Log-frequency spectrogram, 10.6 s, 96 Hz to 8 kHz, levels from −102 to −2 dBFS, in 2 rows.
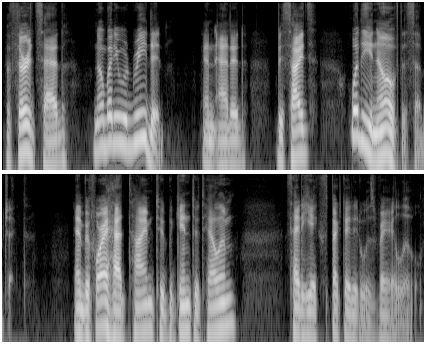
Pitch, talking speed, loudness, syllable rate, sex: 120 Hz, 195 wpm, -24 LUFS, 6.1 syllables/s, male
